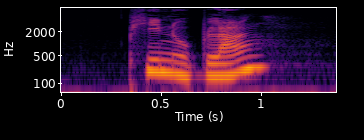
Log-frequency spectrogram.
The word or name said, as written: pinot blanc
